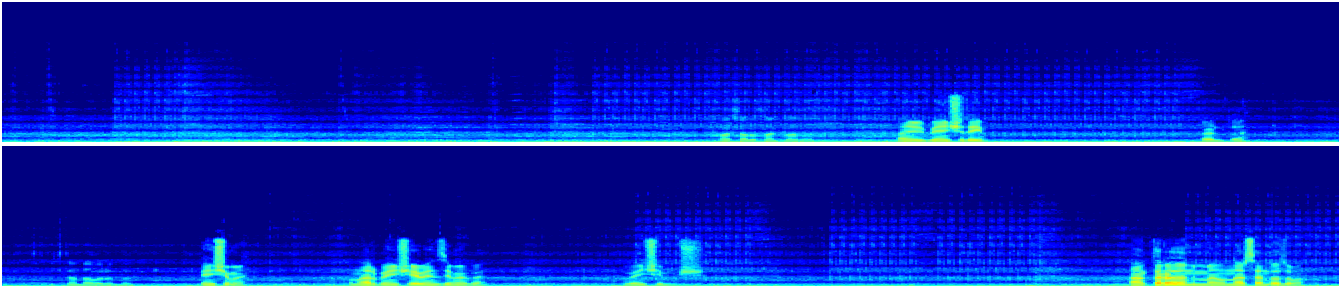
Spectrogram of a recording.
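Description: A hovering craft hums steadily in a video game.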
